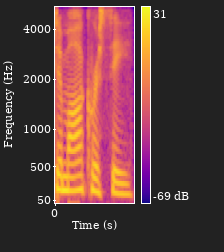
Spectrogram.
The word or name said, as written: democracy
